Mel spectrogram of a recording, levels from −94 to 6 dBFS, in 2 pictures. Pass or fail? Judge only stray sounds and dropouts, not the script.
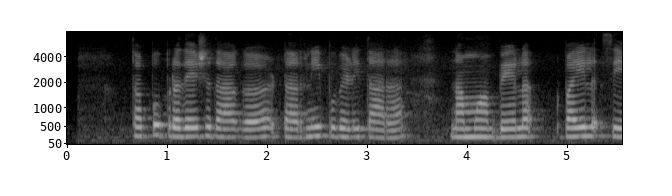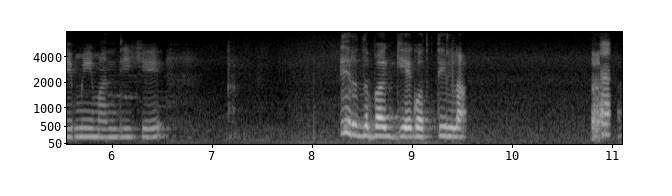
fail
